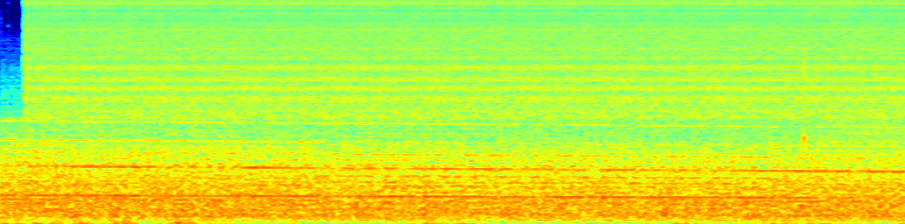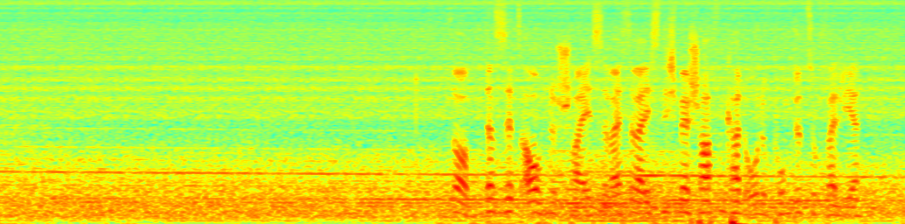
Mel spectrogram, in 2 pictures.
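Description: A train rolls along the rails.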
